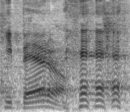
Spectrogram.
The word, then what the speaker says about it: Ribeiro: done all right carlos ribeiro coming out of brazil yeah he actually schooled me on the pronunciation of his last name it's pronounced hibero yeah the uh the r becomes an h in brazil what switch front board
